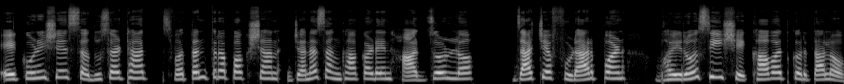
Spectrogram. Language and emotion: Goan Konkani, neutral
